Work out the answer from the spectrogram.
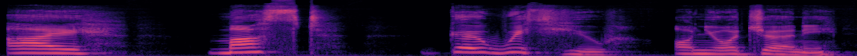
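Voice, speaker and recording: Haunted young wife Mina. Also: female voice, a little high, lively intonation, a bit bright, smooth. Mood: resolute. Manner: intense, pleading, measured. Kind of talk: audio drama acting.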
